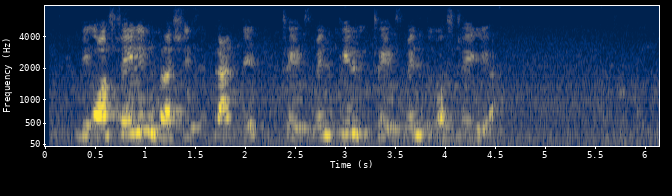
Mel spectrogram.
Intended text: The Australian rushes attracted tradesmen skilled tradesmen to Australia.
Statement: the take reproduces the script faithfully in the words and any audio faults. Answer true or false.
true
